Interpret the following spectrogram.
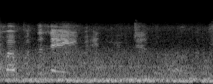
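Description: Steady low road and engine noise inside a moving car, with brief snatches of voice.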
